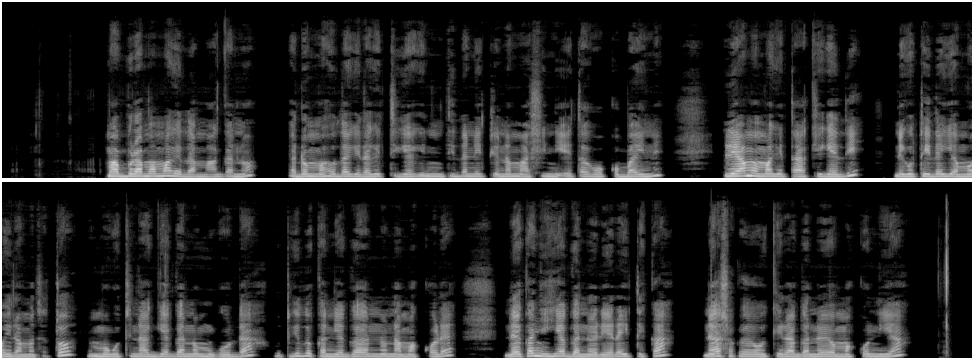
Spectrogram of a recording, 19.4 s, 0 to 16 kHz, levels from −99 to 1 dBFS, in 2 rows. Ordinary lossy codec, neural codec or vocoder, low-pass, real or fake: AAC, 64 kbps; none; 14.4 kHz; real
